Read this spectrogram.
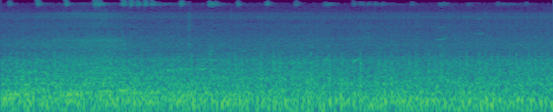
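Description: Motorcycle engines idle nearby in traffic.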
